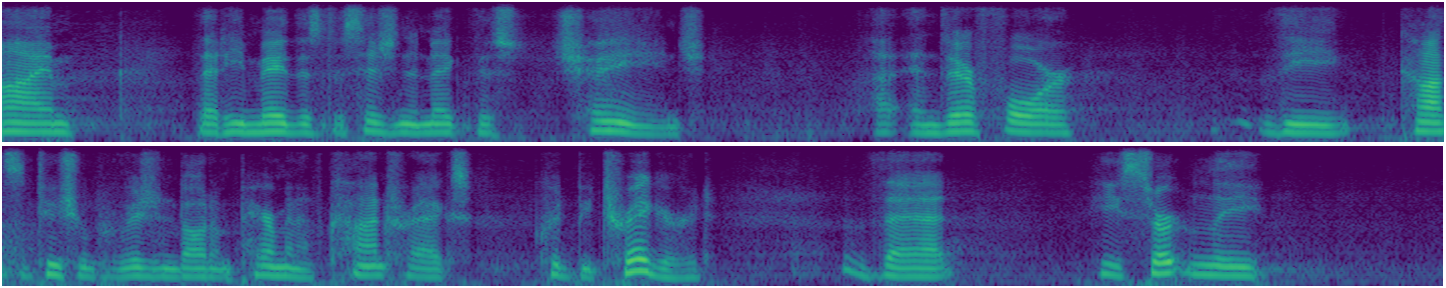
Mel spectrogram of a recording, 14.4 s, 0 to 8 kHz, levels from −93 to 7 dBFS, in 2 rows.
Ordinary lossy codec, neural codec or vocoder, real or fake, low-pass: Opus, 24 kbps; codec, 16 kHz in and 24 kHz out, 0.9 kbps, LongCat-Audio-Codec, four codebook decoder; fake; 7.2 kHz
